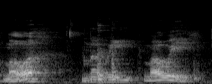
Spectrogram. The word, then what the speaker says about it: Moe: our final destination in, how do you say it? Moa? Moe. Moe, Australia, which is southeastern?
